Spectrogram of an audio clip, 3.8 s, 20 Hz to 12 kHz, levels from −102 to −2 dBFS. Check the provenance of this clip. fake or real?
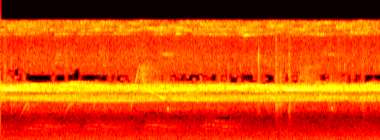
real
